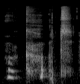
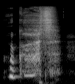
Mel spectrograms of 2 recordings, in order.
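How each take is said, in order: First: Breathless gasped whisper; gasping. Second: High-pitched alarmed repeat; much higher pitch. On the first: Woman staring at her bleeding cut, gasping it out. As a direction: gasp it out, almost voiceless. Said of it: "stieß sie schließlich keuchend hervor". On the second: Woman panicking at her bleeding cut, voice shooting up high. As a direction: let the voice leap up in alarm. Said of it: "wiederholte sie sich in wesentlich höherer Tonlage". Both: A narrator's reading.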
